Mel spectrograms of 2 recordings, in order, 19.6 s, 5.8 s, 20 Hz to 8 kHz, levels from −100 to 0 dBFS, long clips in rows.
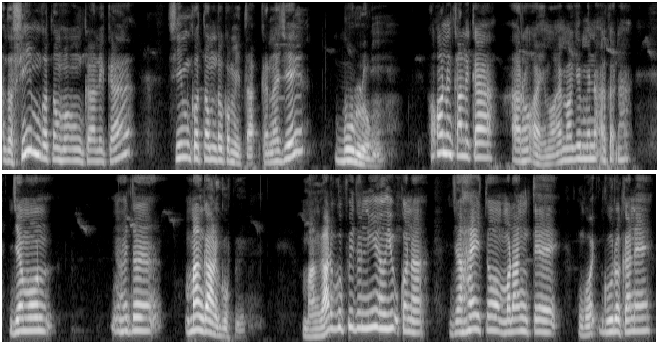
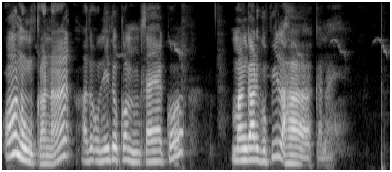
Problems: none marked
